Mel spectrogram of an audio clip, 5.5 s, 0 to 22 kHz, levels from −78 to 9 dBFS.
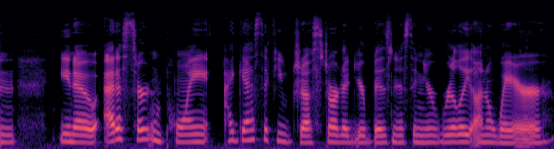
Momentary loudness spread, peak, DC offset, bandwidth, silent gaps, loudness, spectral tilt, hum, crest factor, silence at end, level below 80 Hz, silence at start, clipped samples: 9 LU; -6 dBFS; under 0.1%; 16.5 kHz; none; -27 LUFS; -4 dB/octave; none; 20 dB; 0 s; -64 dBFS; 0 s; under 0.1%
